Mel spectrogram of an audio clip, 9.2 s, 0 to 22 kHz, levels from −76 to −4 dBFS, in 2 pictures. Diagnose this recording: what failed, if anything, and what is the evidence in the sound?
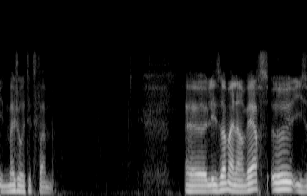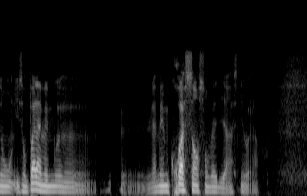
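Nothing stood out on listening to this speech, which comes through the AMR wideband (HD Voice) path with its audio band ending near 7.5 kHz, as that codec's design predicts.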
